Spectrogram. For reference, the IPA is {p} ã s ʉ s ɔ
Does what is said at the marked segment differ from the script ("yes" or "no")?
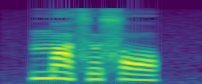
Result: yes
